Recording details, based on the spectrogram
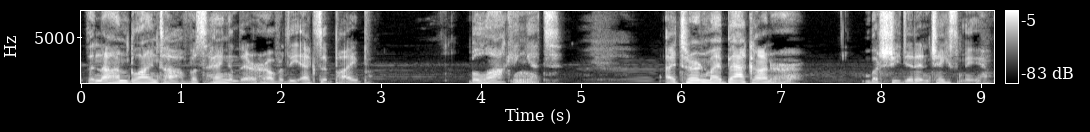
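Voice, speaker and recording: A man with a slightly low, husky voice tells a comedic story in a dramatic narrator's style. He plays it mock-serious, with sudden swings of emphasis. Faint music runs underneath. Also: very animated, unhurried, long pauses. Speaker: narrator reading a parody creepypasta story aloud. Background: background music.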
